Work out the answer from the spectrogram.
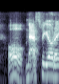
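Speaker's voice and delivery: very low, deep, soldierly voice. Describing clones in Jedi robes greeting Yoda and Obi-Wan, in Jango Fett voice. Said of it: "in totally fucking Jango Fett's voice".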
